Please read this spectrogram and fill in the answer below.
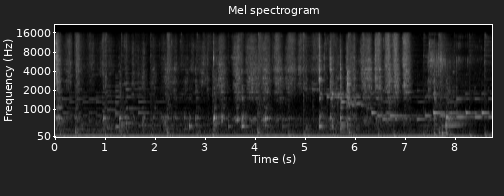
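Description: A silicone pastry brush rubbing oil over the inside of a metal loaf tin, heard over background music with a steady beat.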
